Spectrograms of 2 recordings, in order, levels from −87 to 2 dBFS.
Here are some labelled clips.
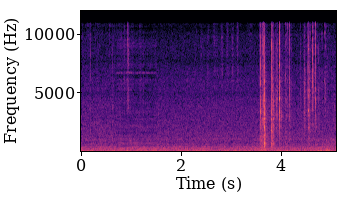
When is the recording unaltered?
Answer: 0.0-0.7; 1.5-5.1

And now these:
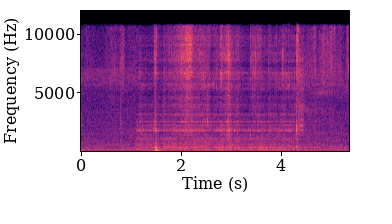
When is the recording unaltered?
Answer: 0.0-1.1; 4.3-5.4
